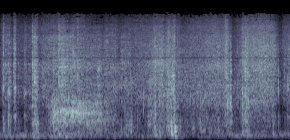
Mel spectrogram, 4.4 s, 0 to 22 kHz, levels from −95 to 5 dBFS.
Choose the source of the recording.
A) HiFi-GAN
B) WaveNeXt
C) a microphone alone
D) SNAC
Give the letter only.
C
